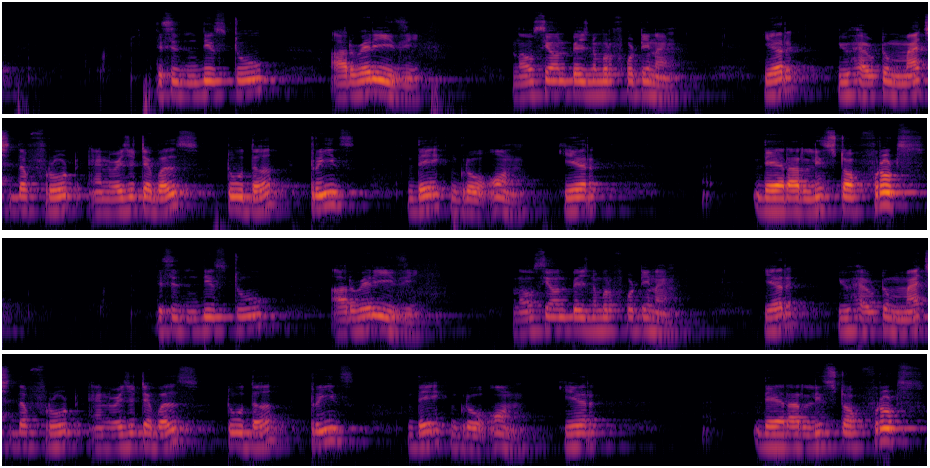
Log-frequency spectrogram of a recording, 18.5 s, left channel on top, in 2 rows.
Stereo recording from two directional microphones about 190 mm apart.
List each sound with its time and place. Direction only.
1.5 s a man's voice: 20° left (ahead or behind)
7.2 s a sound: 15° left (ahead or behind)
8.4 s speech: 15° left (ahead or behind)
16.8 s a man's voice: 20° left (ahead or behind)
